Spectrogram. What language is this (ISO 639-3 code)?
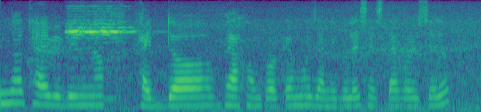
asm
